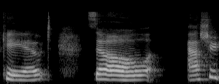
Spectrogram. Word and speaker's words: Chaote: on Instagram asdot um everybody always ask like how do you say your last name well it's not my last name it actually means chaos magician and um it's pronounced koot so ask your K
